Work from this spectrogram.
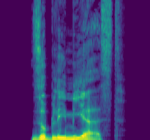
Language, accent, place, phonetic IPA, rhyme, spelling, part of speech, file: German, Germany, Berlin, [zubliˈmiːɐ̯st], -iːɐ̯st, sublimierst, verb, De-sublimierst.ogg
- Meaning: second-person singular present of sublimieren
